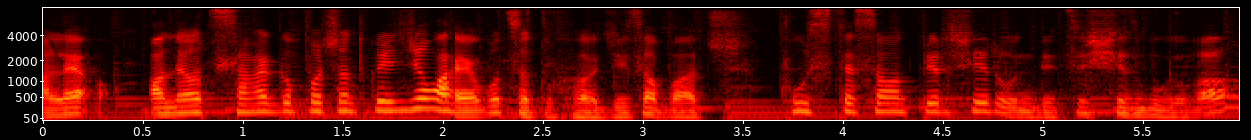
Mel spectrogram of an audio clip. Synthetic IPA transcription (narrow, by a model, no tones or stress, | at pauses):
alɛʔ | ɔnɛɔt̪samɛɡɔpɔt͡ʂɔnt̪̚kuɲed͡ʑawajɔ̃w̃pɔt̪sɔt̪uxɔd͡ʑizɔbat͡ʂ | pust̪ɛsɔ̃w̃ɔt̪̚pʲjɛɾfʂɛjɾund̪ɘt̪sɔɕɕɛzbuvaw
